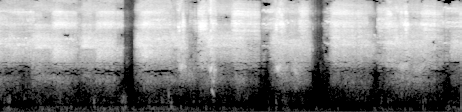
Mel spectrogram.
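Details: Common myna nestlings eating food and biting their mother; loud, hissing, wheezy rasps run almost continuously in long bursts broken by two short pauses.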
